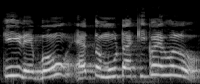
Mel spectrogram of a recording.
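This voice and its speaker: A woman's voice: very high-pitched, a little fast, noisy background. A woman voicing a crude, bossy, lecherous husband in a cartoon, blunt and teasing.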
